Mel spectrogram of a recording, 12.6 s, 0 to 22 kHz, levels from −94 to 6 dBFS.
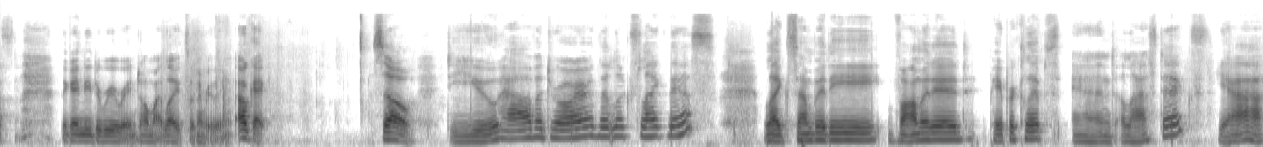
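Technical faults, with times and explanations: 0.70 to 11.72 s, periodic USB or driver dropouts: about ten brief losses spaced 1.00 s apart, each skipping roughly a millisecond of audio with nothing put in its place. Something on the USB bus or in the audio driver stalls the stream at a fixed interval, so the waveform jumps straight across each gap. That sudden discontinuity is heard as a regular tick in the speech, once a second, audible only while there is signal to break.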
